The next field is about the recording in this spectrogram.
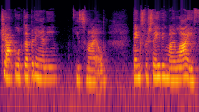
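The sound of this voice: The speaker reads in an unforced reading voice with fairly even intonation.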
